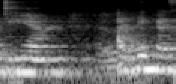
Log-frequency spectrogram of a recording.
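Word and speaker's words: Deanne: That's how you say my name, Dian. I think I said just recently, I just said not Dian Sastro, Dian. But people see my name, mereka lihat ejaannya D-E-A-N-N-E, Din, nggak tahu gimana apa sebutnya.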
